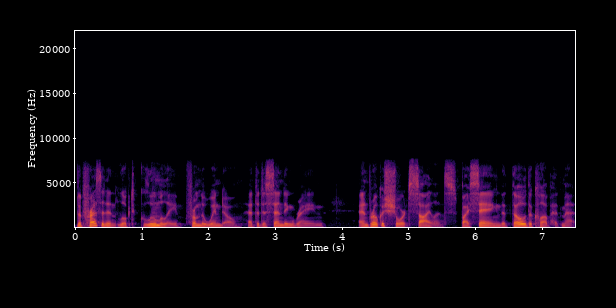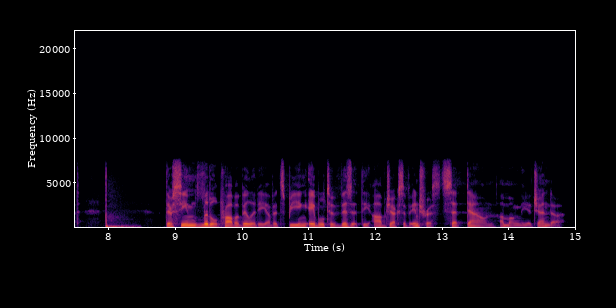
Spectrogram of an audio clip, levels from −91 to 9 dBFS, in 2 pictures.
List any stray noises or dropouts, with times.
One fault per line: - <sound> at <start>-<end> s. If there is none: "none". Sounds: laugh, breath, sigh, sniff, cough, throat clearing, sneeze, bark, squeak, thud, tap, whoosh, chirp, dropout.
- thud at 8.0-8.5 s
